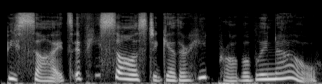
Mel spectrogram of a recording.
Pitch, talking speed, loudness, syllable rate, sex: 220 Hz, 170 wpm, -18 LUFS, 4.9 syllables/s, female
